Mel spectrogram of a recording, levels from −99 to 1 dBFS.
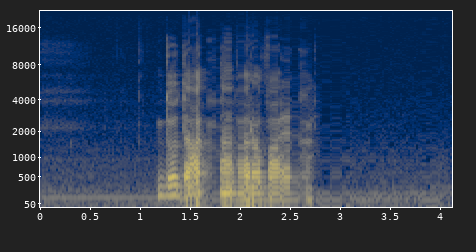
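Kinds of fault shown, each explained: Robotic sound from repeated short buffers: from 1.39 s to the end of the speech, the voice turns into a rigid, metallic buzz at 100 Hz that only loosely follows the words. The likely cause is audio arriving too slowly, so the playback side keeps looping the most recent fragment, about 10 ms long to match the 100 Hz buzz, while real audio is dropped. Roughly half of what is heard in that stretch is repeated material.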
